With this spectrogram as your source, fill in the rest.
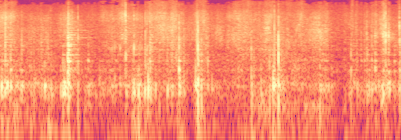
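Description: A large orange hollow inflated vinyl spiky ball with nubs is tapped with fingertips close to the mic. Soft, quick taps with a hollow plastic knock sound over a quiet, continuous rustle, with brief, dry decays.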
